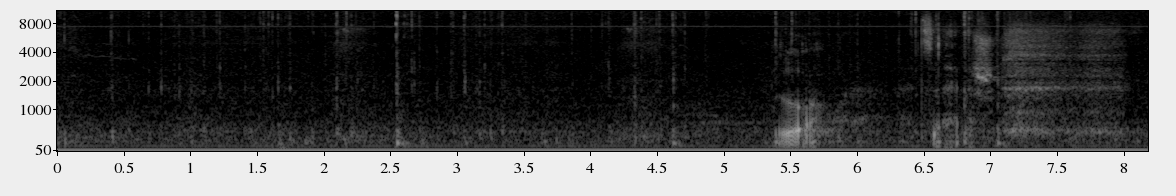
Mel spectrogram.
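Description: Faint computer-keyboard typing, sparse soft key clicks, with a quiet mumbled voice about five and a half seconds in and again around seven seconds.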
